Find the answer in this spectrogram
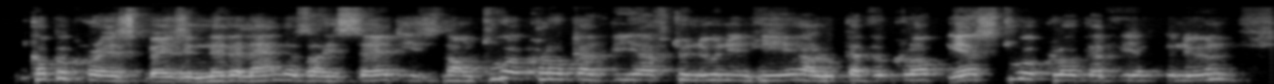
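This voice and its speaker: A man with a strong French accent talks fairly quickly in a high voice of dark, mellow tone. His intonation is lively. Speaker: chef presenter. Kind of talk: webinar presentation. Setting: kitchen, online webinar.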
